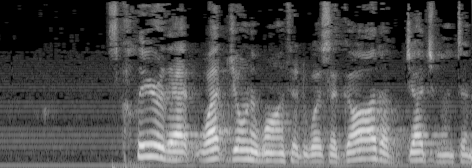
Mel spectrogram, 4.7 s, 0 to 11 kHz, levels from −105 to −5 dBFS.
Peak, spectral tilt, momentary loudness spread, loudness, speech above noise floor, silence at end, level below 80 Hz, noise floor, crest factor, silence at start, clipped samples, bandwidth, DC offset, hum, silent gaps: -6 dBFS; -5.5 dB/octave; 10 LU; -25 LUFS; 31 dB; 0 s; -56 dBFS; -56 dBFS; 20 dB; 1.1 s; under 0.1%; 11 kHz; under 0.1%; none; none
